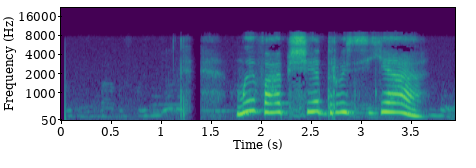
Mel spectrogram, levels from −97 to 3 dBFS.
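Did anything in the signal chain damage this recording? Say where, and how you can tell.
Yes. There is a call audio freeze from 1.29 to 1.43 s, likely caused by packets stalling on the network so the jitter buffer ran dry. The last sound stretches into a fading buzz or hiss, then 70 ms of silence. Playback resumes where it stopped, with nothing missing but 111 ms late.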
